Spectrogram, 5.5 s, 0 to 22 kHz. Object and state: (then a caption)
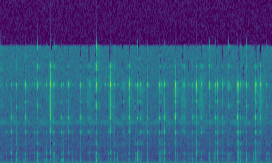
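Clear plastic ruler. A thin, solid, transparent plastic ruler about 20 cm long is tapped and scratched with fingernails in a quick, irregular run of about 35 light taps. Each is a short, dry click centred near 550 Hz with a bright upper edge and almost no ring, over a quiet, steady background.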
